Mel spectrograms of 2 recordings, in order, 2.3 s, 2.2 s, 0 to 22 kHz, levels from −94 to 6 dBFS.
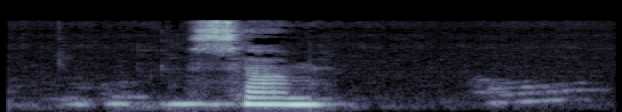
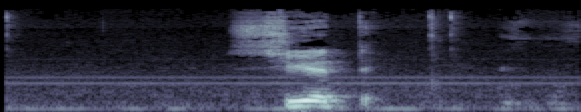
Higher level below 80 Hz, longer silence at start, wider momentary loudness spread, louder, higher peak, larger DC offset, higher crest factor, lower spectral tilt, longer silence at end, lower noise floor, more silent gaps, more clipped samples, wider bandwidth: second, -70 dBFS vs -58 dBFS; second, 0.25 s vs 0.9 s; about the same, 23 LU vs 23 LU; second, -20 LUFS vs -17 LUFS; second, -6 dBFS vs -2 dBFS; neither; about the same, 20 dB vs 20 dB; about the same, -3.5 dB/octave vs -4 dB/octave; second, 0.2 s vs 0.8 s; first, -57 dBFS vs -48 dBFS; neither; neither; second, 11.5 kHz vs 16 kHz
